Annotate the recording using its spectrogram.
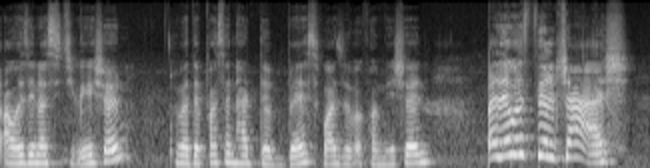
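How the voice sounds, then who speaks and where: A woman with a Kenyan accent talks at a medium pitch and a moderate pace. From Kenya, Nairobi. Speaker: vlogger. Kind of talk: casual chat.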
